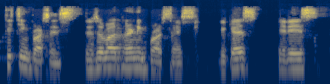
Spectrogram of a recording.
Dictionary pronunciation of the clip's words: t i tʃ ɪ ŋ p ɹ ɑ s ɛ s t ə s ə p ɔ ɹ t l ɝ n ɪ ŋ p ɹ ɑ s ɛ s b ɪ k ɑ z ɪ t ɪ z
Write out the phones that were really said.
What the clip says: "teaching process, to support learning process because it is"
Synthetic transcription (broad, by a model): t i tʃ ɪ ŋ p ɹ ɑ s ɛ s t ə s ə b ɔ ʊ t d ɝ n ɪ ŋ p ɹ ɑ s ɛ s b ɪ k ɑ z ɪ t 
